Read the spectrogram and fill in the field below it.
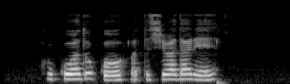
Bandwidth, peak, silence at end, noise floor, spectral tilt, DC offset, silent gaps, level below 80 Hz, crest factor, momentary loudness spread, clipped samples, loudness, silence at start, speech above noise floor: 11.5 kHz; -2 dBFS; 0.7 s; -62 dBFS; -5 dB/octave; under 0.1%; none; -50 dBFS; 16 dB; 14 LU; under 0.1%; -16 LUFS; 0.45 s; 46 dB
